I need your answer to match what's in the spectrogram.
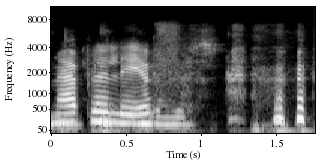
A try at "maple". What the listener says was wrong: Maple. Not map, but May. Maple.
